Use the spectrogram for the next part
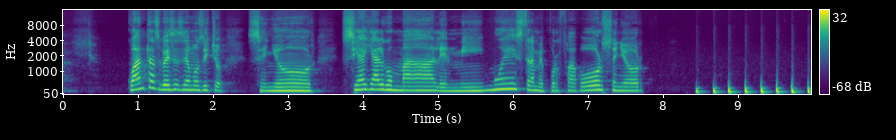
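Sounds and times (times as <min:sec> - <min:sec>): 
speech: 0:00.2 - 0:07.8
sharp knocks on a door: 0:08.4 - 0:09.9.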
